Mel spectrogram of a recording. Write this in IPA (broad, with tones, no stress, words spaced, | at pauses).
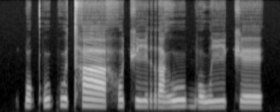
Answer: k͡po˨kʼu˦kʷe˦ tʰaː˦˨ho˦t͡ʃiː˨r a˨ɣuː˦bo˨wiː˦ t͡ʃe˦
